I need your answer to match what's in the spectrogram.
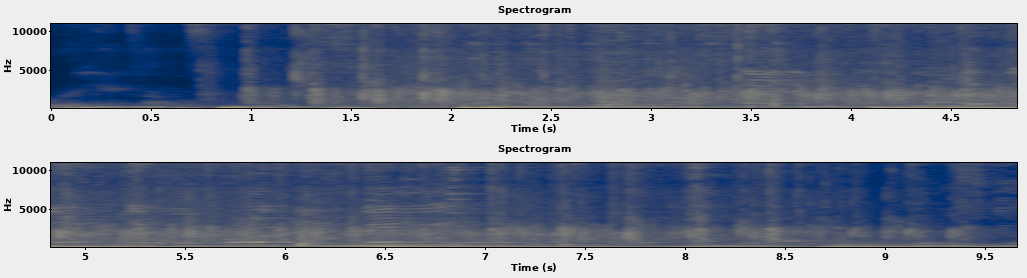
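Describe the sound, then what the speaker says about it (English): A congregation at a funeral service claps in praise. Rhythmic hand claps sit under sustained organ or keyboard chords and crowd voices, steady and fairly loud throughout. "give the Lord a hand clap of praise"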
